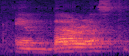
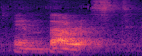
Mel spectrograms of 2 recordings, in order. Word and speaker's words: embarrassed: caso embarazoso o vergonzoso embarrassed y traten de pronunciar la r embarras embarrassed y aquí fíjense que tenemos una doble s Sí por eso se pronuncia como la s suave embarrass si tuviéramos una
